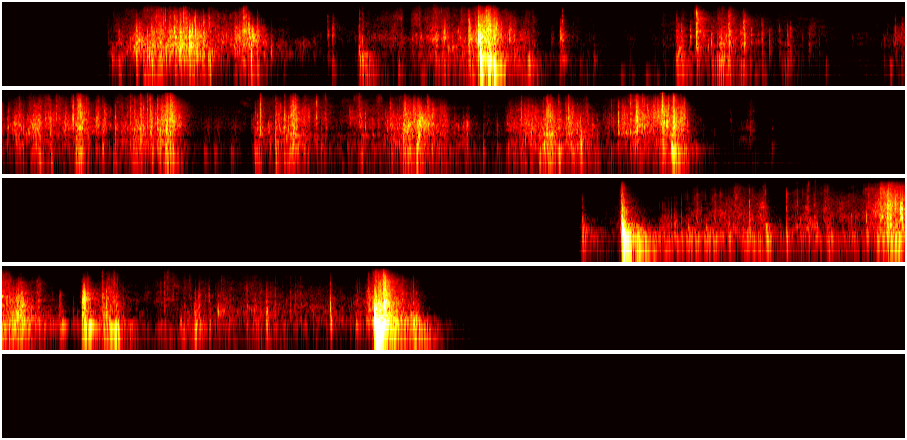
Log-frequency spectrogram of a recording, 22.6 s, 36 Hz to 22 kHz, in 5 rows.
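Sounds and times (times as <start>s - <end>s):
pages of a thick book turning: 0.6s - 8.4s, 12.0s - 15.7s.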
